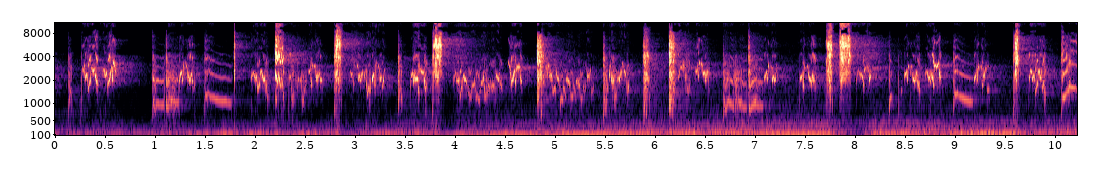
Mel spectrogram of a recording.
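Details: Budgerigar chirping non-stop: a dense stream of high, scratchy warbles, squawks and sharp clicks, with short whistled rising and falling notes, over a steady low hum.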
